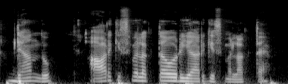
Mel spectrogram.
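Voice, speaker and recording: A man's voice: on the high side, brisk, bright, forceful tone, no echo, low-quality recording. Man teaching grammar in a dry room. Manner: explains step by step, keeps checking understanding with "theek hai". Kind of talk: classroom grammar lecture.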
